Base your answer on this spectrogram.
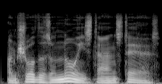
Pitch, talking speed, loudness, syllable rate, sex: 95 Hz, 220 wpm, -15 LUFS, 6.0 syllables/s, male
